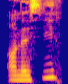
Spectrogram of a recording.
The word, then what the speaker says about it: Annecy: Annecy.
